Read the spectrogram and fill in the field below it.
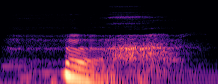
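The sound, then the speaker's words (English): A person acts out a single drawn-out yawn, as an old wolf pretending to be sleepy, opening with a voiced sound that slides downward into a long breathy exhale, fairly loud, with no other talking. “Soon the old wolf pretended to be sleepy. He yawned.”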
